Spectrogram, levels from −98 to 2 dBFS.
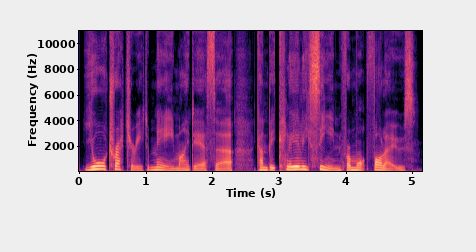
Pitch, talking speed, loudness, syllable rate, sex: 175 Hz, 165 wpm, -19 LUFS, 3.9 syllables/s, female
